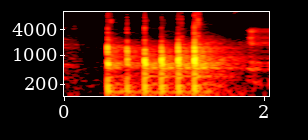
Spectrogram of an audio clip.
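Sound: knocking on a door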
